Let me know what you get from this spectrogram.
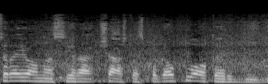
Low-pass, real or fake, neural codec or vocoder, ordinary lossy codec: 14.4 kHz; real; none; MP3, 48 kbps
